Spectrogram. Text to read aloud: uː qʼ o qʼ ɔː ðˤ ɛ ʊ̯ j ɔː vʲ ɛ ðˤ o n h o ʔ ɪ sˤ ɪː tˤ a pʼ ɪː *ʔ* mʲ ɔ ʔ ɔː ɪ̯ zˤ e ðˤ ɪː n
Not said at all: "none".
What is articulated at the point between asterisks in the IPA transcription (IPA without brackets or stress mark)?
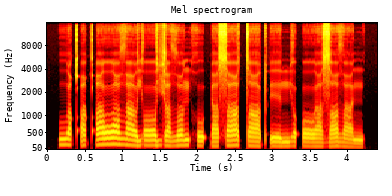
none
